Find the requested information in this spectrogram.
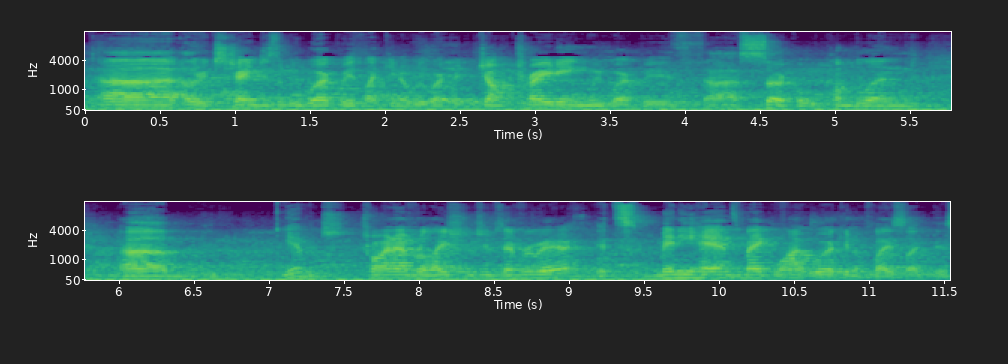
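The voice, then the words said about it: Smooth, non-abrasive accent. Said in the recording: “with that accent, everything sounds a little bit smoother and less abrasive.”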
